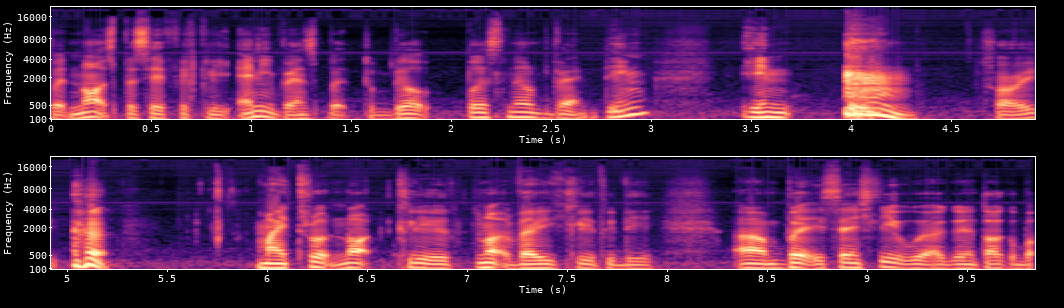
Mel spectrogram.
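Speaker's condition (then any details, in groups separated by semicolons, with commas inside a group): No condition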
